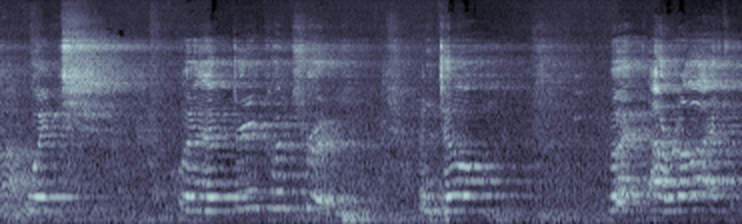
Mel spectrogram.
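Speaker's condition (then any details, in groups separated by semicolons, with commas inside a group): Cerebral palsy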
